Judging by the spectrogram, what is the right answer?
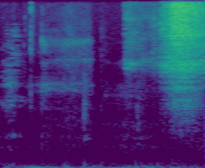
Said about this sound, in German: Ich gieße mir, so, gieß mir was zu trinken ein, ja.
